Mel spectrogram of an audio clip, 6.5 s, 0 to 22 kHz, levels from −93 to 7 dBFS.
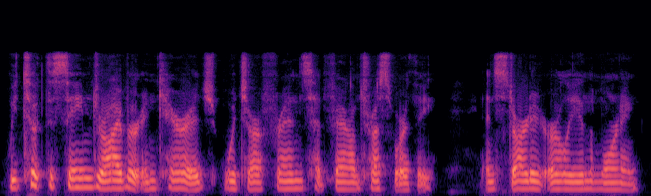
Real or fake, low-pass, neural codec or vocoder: fake; 7.2 kHz; vocoder, 44.1 kHz, 128 mel bands every 512 samples, BigVGAN v2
